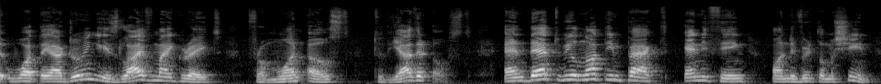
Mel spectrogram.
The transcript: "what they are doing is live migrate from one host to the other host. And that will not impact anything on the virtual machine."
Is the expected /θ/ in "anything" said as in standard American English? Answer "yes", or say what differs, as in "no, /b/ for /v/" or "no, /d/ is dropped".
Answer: yes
